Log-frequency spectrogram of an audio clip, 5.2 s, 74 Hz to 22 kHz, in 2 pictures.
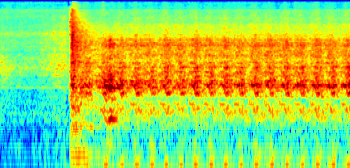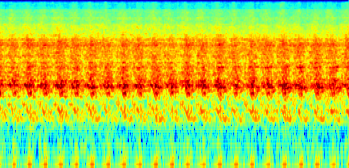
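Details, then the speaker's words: Honda K24 engine swapped into a sandrail, first start attempts after new engine harness and ECU install: starter cranks steadily with occasional pops but never catches; fuel pressure holding 55 psi, still no start, closest yet. "Still no start. It's so close, man. That was the closest it's been. >> It's popping. It wants to run."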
